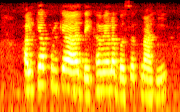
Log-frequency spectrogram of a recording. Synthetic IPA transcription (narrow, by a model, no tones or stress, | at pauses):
halkjafulkjad̪ekʰaʋjalabəsət̪naɦi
